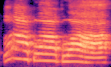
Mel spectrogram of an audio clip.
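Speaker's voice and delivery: hammed-up blah-blah heckling; nagging inner committee. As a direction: imitate noisy inner critics yammering. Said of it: "my itty bitty shitty committee".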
